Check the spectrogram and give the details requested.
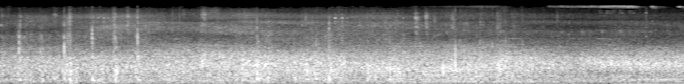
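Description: Train cars rolling past: a steady rushing noise of steel wheels on rail, with scattered sharp clicks.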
